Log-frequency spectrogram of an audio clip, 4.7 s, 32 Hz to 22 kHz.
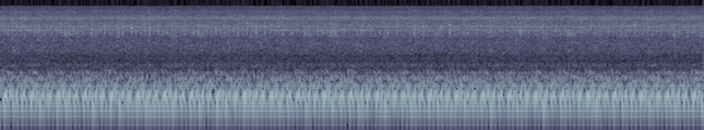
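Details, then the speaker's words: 1957 Plymouth 2-door barn find parked 20+ years, old six at idle after fuel system primed and air bubbles bled, mic held right up to the engine; deep, even idle without stumbling, hunting or knocking, purrs like a kitten; normal idle. "She sits here and purrs like a kitten."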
